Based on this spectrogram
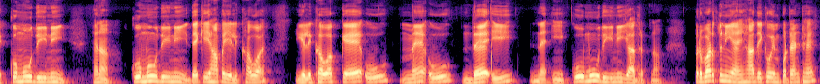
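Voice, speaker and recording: Smooth-voiced man spelling words aloud. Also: fairly high pitch, a little mellow, highs cut off. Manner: spells words out letter by letter while writing; addresses viewers as friends, stresses importance. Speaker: teacher. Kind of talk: exam-prep spelling lesson.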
